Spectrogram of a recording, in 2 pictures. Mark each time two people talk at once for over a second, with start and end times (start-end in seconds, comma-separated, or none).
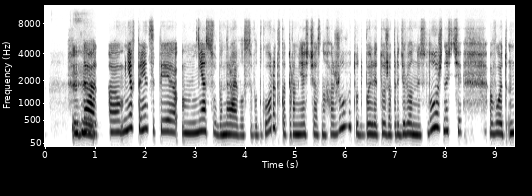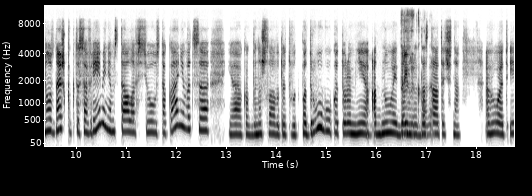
15.8-17.2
